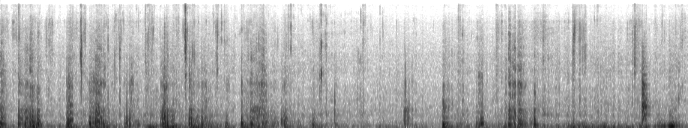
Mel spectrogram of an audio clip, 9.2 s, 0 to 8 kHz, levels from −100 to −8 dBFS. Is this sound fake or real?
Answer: real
